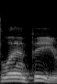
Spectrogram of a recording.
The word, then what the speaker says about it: Lampe: main one over under how many announcers are gonna pronounce his name wrong lamp lamp I've heard a lot of them throughout the years it is lampy right it's lampy yeah yeah so that's what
